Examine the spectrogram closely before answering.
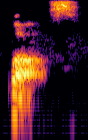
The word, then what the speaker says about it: pas: he executed the final pass. Raising pass. How do you pronounce it? Pa. Oh, like pa.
